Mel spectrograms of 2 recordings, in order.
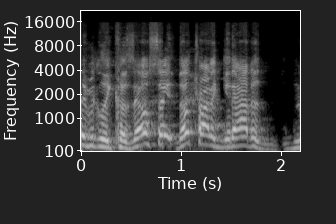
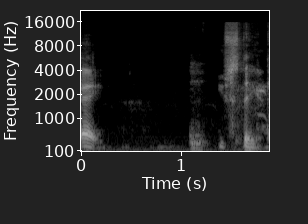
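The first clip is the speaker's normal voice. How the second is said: breathy whisper, close in; 10 semitones lower, 14 dB quieter than usual. Showing how to warn someone politely one time: whispering. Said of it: "You whisper to 'em".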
